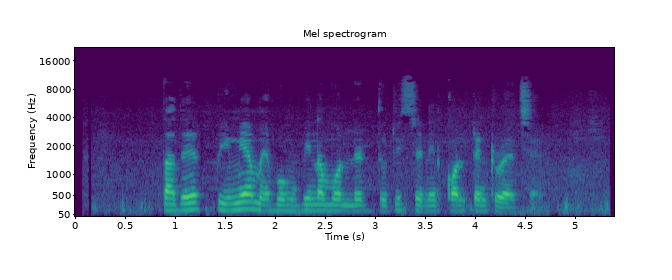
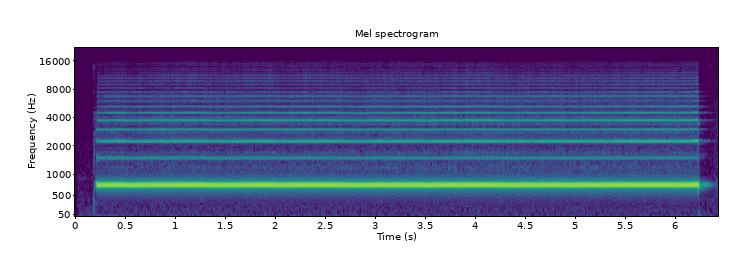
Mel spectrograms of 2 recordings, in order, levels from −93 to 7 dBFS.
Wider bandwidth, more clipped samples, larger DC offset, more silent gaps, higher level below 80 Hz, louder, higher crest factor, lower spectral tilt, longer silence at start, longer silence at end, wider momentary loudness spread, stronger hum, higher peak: first, 10 kHz vs 7.2 kHz; neither; neither; neither; first, -70 dBFS vs -78 dBFS; second, -29 LUFS vs -13 LUFS; first, 20 dB vs 6 dB; first, -6.5 dB/octave vs 2.5 dB/octave; about the same, 0.2 s vs 0.2 s; about the same, 0.05 s vs 0.15 s; first, 18 LU vs 1 LU; neither; second, -10 dBFS vs -6 dBFS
